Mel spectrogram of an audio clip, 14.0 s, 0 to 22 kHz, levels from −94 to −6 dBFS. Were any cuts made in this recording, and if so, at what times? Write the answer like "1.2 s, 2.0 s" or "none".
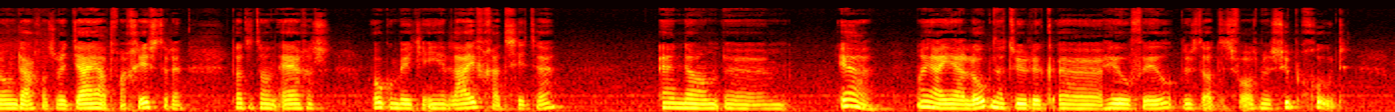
11.0 s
